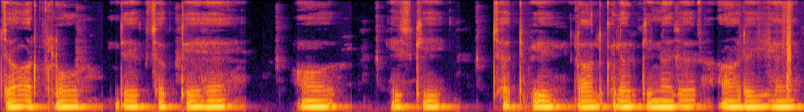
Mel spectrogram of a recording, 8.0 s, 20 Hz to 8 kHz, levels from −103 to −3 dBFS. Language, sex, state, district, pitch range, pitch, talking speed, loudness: Hindi, male, Himachal Pradesh, Shimla, 115-120 Hz, 115 Hz, 120 wpm, -19 LUFS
